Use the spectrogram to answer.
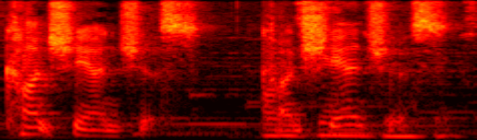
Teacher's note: conscientious has 4 syllables, and the stress is on that third syllable, that N, conscientious.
